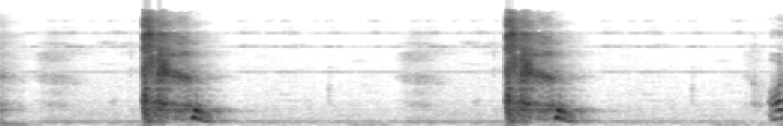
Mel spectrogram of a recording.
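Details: Two loud explosive sneezes a few seconds apart, each with a sharp burst and trailing voiced tail, deliberately triggered with a toothpick in the nose by a woman with a dry cold, her eyes watering.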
